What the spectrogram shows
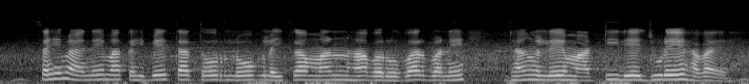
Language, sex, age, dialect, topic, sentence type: Chhattisgarhi, female, 36-40, Western/Budati/Khatahi, agriculture, statement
